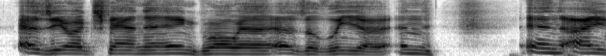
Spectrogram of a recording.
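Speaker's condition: Speech impediment; affects voice, impediment noticeable on first meeting but words formed, intelligible

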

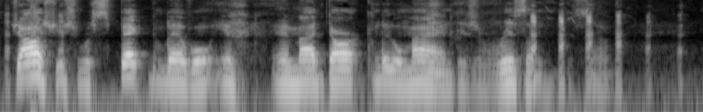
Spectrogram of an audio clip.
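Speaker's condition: Cerebral palsy; wheelchair user

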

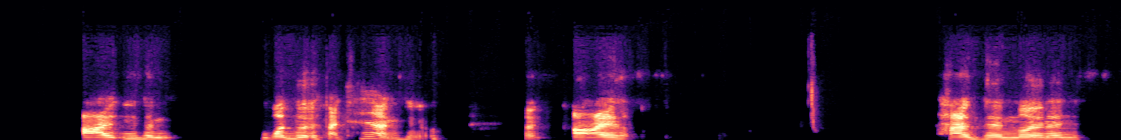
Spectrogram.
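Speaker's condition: Muscular dystrophy; mild speech impairment

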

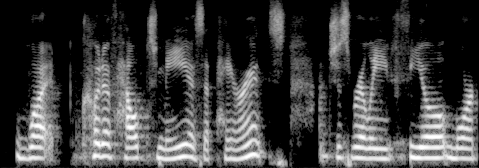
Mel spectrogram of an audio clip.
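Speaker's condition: Cleft palate; speech, breathing and swallowing issues in childhood, speech therapy until about adolescence

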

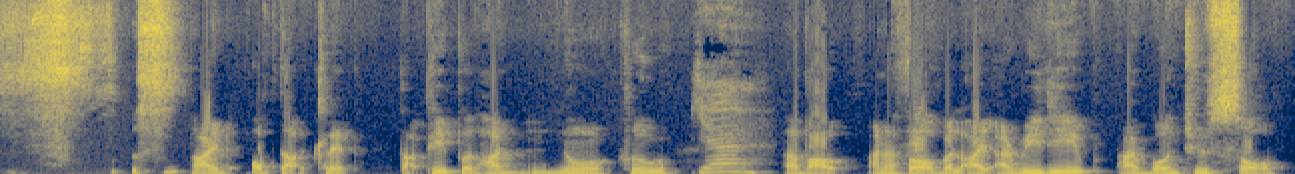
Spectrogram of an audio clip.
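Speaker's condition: Stammering; stammer since childhood, early NHS speech and language therapy in group with others who stammer, told could never speak fluently; not a fluent speaker, openly admits stammer; repeated words, prolonged sounds

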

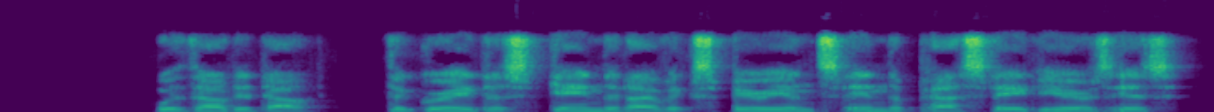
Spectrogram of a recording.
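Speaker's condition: ALS, speech-generating device; talking and breathing

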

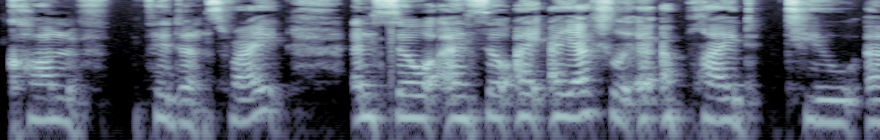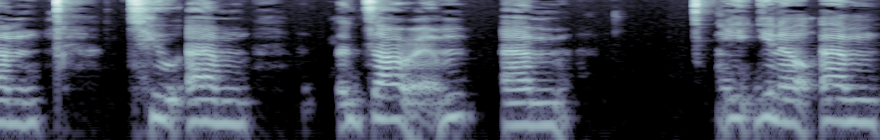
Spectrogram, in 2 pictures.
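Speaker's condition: Stutter; onset around age 5 after move from Zambia to UK, none before per parents, cause unknown; adult, ongoing stutter; stutters here and there, stutter affects talking, often stays quiet to avoid stuttering; repeated sounds, repeated words, blocks

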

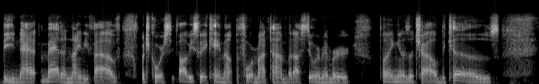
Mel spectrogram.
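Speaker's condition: No condition

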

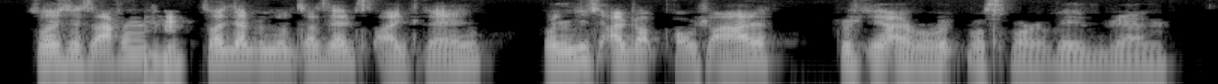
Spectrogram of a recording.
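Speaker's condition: Spinal muscular atrophy; uses wheelchair

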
